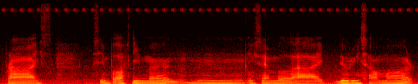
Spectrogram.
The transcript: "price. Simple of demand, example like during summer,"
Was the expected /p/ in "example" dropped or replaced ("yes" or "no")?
yes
